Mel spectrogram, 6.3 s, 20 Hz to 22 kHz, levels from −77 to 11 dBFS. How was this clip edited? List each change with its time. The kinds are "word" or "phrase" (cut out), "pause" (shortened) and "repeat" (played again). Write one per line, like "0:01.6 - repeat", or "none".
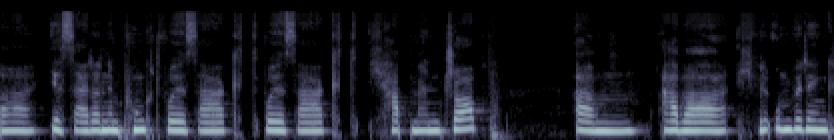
0:02.0 - repeat
0:04.9 - pause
